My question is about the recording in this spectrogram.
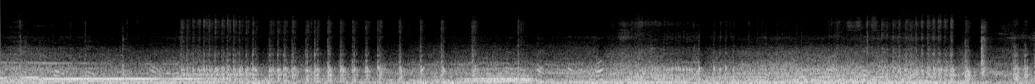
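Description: Amplified show soundtrack of held tones that step to a new pitch every second or two, over a heavy low rumble, with scattered short clicks and taps; no drumming.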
